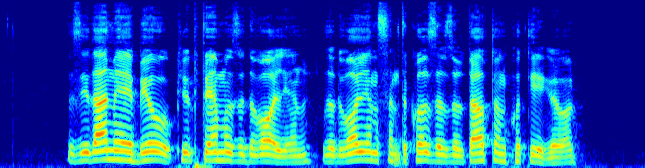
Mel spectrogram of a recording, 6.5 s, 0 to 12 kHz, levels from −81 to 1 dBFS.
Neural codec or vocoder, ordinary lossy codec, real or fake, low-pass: codec, 24 kHz, 1 kbps, SNAC; none; fake; none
